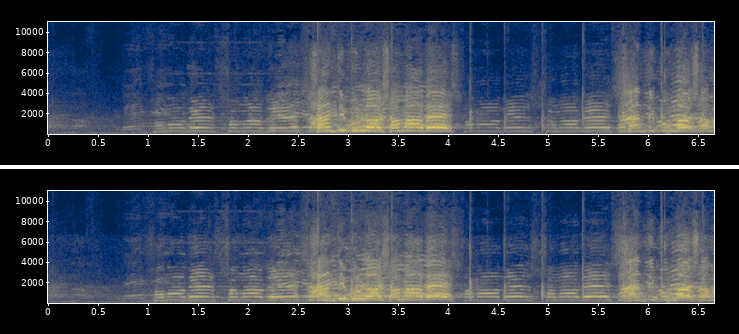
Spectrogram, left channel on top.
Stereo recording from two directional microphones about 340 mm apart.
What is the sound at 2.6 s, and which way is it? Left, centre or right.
Battle cry, centre.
